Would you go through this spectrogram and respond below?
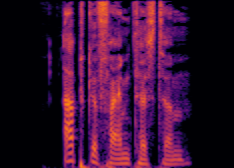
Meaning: strong dative masculine/neuter singular superlative degree of abgefeimt
- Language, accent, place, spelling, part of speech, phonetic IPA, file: German, Germany, Berlin, abgefeimtestem, adjective, [ˈapɡəˌfaɪ̯mtəstəm], De-abgefeimtestem.ogg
